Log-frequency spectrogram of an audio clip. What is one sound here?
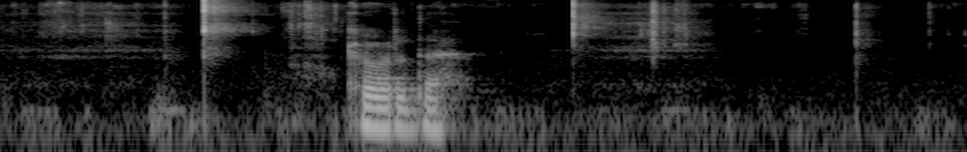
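Small plastic parts click and snap as a device is taken apart with a screwdriver.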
